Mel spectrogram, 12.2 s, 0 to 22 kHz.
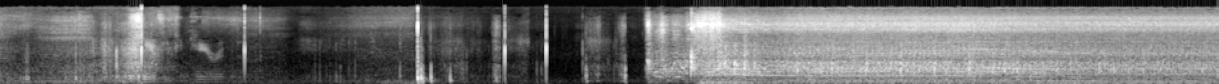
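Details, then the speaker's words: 5.7 L Vortec L31 V8 truck, 175,000 miles, which ran hot from a cracked radiator: it cranks, catches and idles with a light regular knock underneath that worsens as it heats; the cause is unclear. "truck's got 175 000 miles on it and it's got a little knock to it when it cranks"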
